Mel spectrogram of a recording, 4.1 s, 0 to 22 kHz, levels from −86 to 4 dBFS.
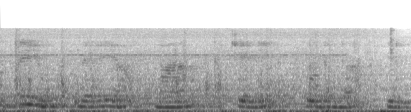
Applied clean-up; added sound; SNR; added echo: none; Engine; 0 dB; reverberation time 0.8 s.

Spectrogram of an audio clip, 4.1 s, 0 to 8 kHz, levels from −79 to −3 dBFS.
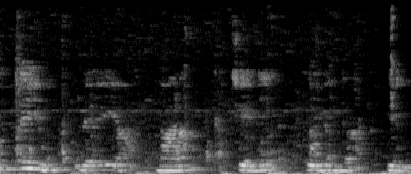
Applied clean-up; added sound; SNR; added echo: classical method WPE with log-MMSE.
